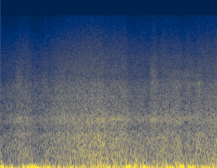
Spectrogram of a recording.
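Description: Strong, steady wind buffets the microphone at a park picnic area near a gazebo, a continuous loud roar with no talking.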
